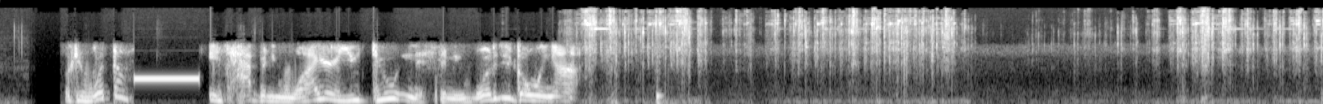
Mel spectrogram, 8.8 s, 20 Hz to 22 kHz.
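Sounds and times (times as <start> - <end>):
speech: 0.5 - 4.2
ring of keys jingling and rattling: 3.8 - 8.8.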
